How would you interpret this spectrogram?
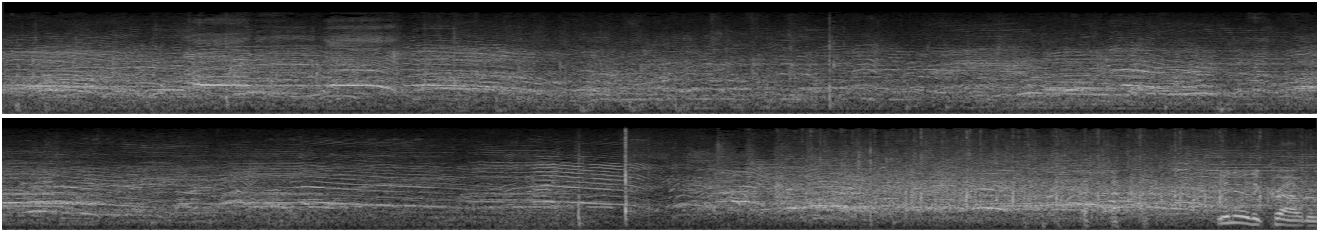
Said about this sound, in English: You knew the crowd would react to that.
